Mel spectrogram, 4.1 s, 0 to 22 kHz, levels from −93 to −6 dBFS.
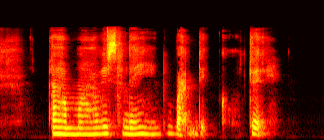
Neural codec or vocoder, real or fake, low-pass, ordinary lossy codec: autoencoder, 22.05 kHz, a latent of 192 numbers a frame, VITS, trained on one speaker; fake; 9.9 kHz; AAC, 48 kbps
